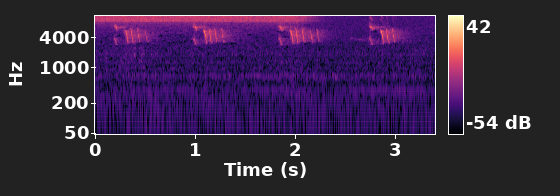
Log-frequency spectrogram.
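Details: A male ultramarine flycatcher, a winter migrant in Gujarat, India, perched high in a tree, gives short clusters of high, dry ticking notes, about one burst per second, over a thin, steady insect hiss.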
